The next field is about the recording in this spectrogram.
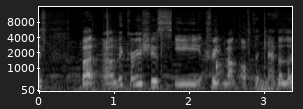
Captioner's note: graphic pops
